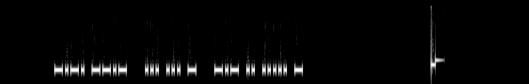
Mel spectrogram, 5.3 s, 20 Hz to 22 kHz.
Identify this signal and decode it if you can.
Morse code, heard as a keyed tone, about 41 wpm, 700 Hz. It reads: CQ SST KI5T
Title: K1USN SST QSO Practice - 45wpm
